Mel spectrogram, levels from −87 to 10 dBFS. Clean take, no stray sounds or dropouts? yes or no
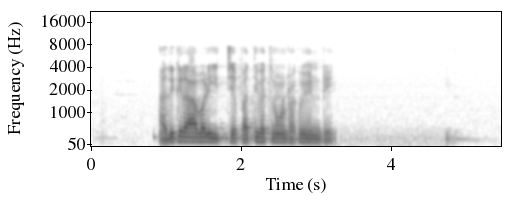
yes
